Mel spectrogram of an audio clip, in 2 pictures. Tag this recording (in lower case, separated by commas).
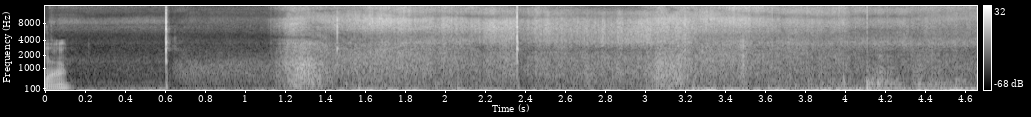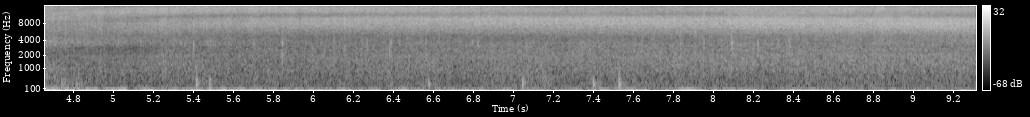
firecracker, speech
